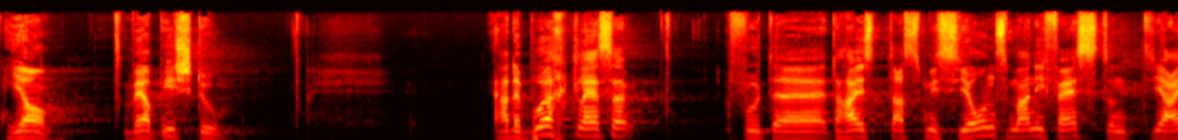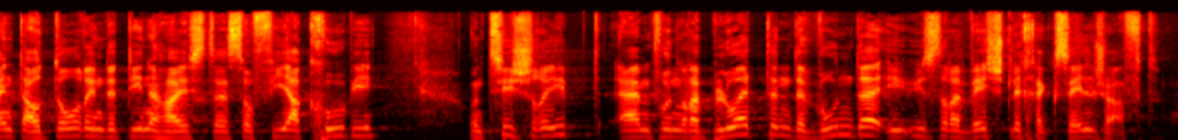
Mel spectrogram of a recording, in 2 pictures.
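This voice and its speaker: A man's voice: a little high, moderate pace, a bit bright. A man with a Swiss German accent giving a conversational sermon as pastor, full of fillers and tag questions like "gell" and "oder". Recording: long hall reverb.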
